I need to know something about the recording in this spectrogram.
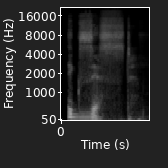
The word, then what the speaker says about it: exist: For stressed syllables, when X comes before a stressed syllable, it makes a GZ sound. So the example would be example, just as I said, or examine. And similarly, exist.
